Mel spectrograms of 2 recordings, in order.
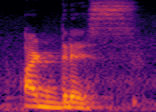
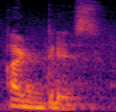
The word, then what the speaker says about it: address: जब इसको हम नाउन के यूज में, नाउन के रूप में जब इसका हम प्रयोग करते हैं तो इसको हम बोलते हैं एड्रेस, यानी पता। तो ये एज ए नाउन फंक्शन करता है और वो स्पेलिंग वही होती है ADDRESS। और इसको हम जब वर्ब के रूप में यूज करते हैं तो इसका सही उच्चारण होता है एड्रेस।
